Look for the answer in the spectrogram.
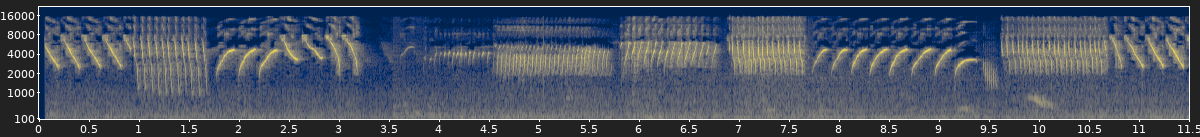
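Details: Shant-style canary song: fast series of downward-slurred whistled notes, buzzy rattling tours, a brief pause, then a steady trilled hum, more rattling passages and rising slurred notes repeated in rapid rows.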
